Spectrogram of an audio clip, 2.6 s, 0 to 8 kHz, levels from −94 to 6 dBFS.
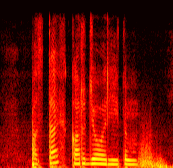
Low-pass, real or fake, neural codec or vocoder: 7.2 kHz; fake; vocoder, 44.1 kHz, 128 mel bands, Pupu-Vocoder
